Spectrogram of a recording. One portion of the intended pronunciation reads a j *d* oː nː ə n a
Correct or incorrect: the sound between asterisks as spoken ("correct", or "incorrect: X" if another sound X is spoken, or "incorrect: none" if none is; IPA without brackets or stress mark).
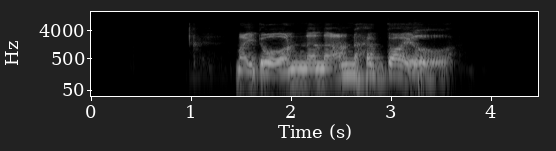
correct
